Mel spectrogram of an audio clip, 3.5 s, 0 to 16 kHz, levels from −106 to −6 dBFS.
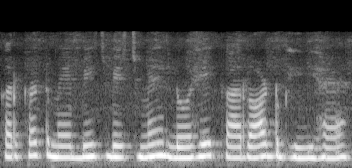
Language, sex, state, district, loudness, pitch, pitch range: Hindi, female, Jharkhand, Garhwa, -12 LUFS, 250 Hz, 235-260 Hz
